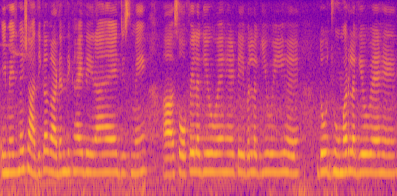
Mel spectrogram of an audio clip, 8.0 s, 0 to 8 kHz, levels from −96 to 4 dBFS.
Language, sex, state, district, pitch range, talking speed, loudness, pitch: Hindi, female, Chhattisgarh, Raigarh, 245-260 Hz, 175 wpm, -16 LUFS, 255 Hz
